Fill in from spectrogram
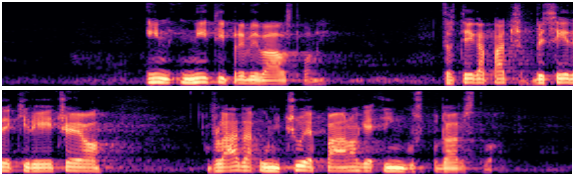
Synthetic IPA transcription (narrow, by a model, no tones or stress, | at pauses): inːit̪ipɾɛbiʋaːwst̪ʋɔ̰nɛ̰ | z̥aɾat̪ːeːɡapat͡ʃbɛseːd̪ɛkiɾeːt͡ʃɛjɔ | wlaːd̪aʔunit͡ʃuːjɛpaːnɔɡɛʔinɡɔspɔd̪aːɾst̪ʋɔ̰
